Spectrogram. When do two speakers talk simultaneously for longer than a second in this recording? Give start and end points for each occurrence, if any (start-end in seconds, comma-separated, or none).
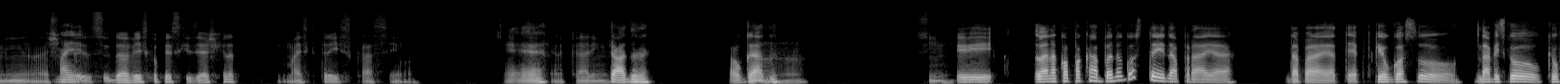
none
